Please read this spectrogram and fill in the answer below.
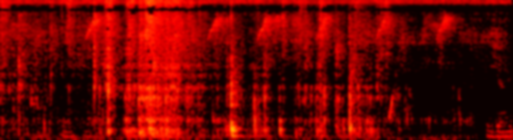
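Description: Water splashing and dripping with irregular pattering taps as fish are shaken from a hand net into a plastic basin, with the busiest splashing about two and three seconds in.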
